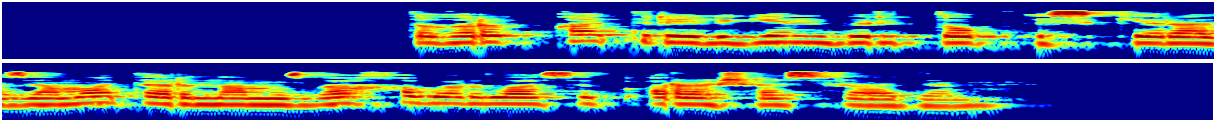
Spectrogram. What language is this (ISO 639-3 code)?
kaz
